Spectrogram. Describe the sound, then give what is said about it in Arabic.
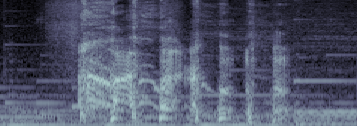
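A rapid run of about five or six harsh, dry coughs, fairly loud, as dust flies into Juha's face while he dusts furniture, tumbling one after another before trailing off into a quiet background. “فتطاير الغبار في وجهه وأخذ يسعل ويسعل كخروف أصابه البرد.”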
